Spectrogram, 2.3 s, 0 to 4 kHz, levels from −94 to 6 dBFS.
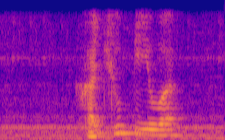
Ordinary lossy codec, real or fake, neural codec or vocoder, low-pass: none; real; none; 3.6 kHz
